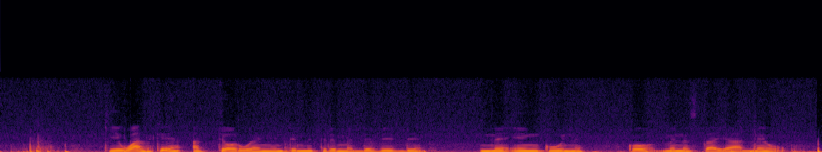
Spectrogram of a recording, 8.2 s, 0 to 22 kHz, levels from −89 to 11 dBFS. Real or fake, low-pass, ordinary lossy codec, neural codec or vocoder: real; 10.8 kHz; none; none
